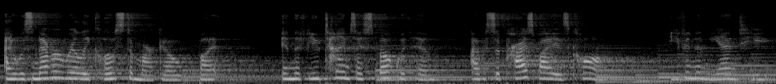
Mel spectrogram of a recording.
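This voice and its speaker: A woman's voice: high voice, steady tone, moderate pace, echoey room, in a large hall, music in the background, natural voice. A woman playing a sincere, peacekeeping young cadet in an anime parody drama. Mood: wistful.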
